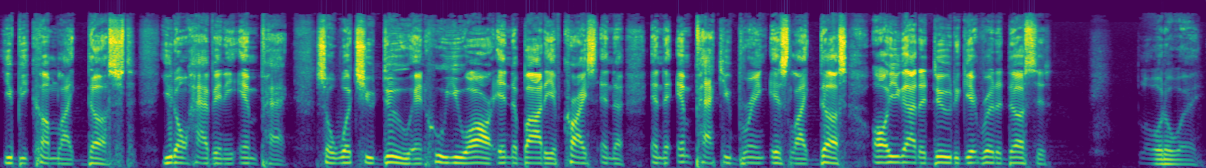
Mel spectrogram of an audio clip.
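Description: A man's voice: mid-range voice, fairly even intonation, normal speed, mellow, studio quality. A male pastor preaching a sermon with a preacher's rising cadence, often calling out "Amen" to the congregation. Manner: preacher cadence, rising to a sung, climbing delivery. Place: church sanctuary. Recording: long hall reverb.

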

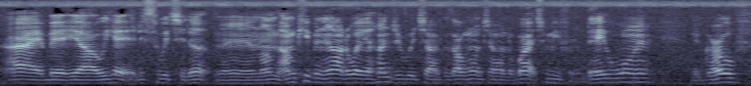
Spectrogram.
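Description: A young adult man from Georgia in the United States, an HVAC technician who vlogs, records outdoors by a house. His mid-range voice is steady, bright, and forceful at a moderate pace, and he talks casually and emphatically in slang, like a motivational vlogger. The audio is poor, with a little hiss or hum.

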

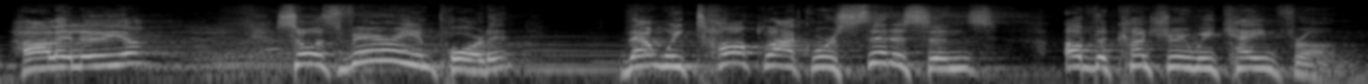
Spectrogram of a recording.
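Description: A man's voice: very high-pitched, sing-song, moderate pace, soft background music. A middle-aged man preaching a sermon to his congregation, repeating his phrases and calling for amens. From Texas. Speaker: pastor. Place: large church stage before a congregation.

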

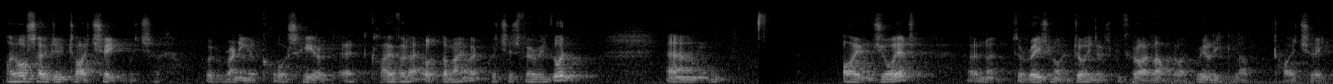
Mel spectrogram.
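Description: An older man in his sixties with a gravelly, earthy voice introduces himself plainly and earnestly. The room rings around him and a faint hiss sits under the recording. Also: on the low side, moderate pace, fairly bright tone, roomy sound, low-quality recording. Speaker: community centre member. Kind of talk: short on-camera introduction. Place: indoor room, plain wall.

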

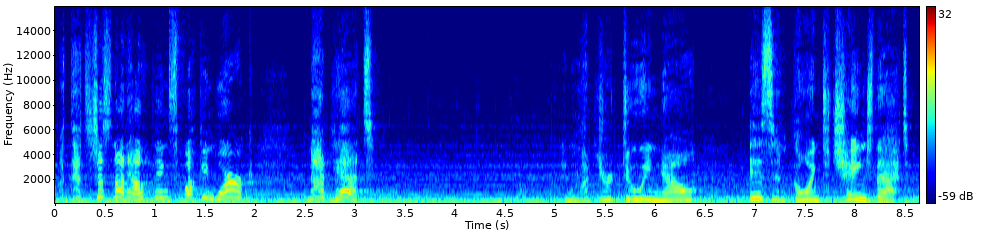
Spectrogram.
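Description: Teenage girl survivor, very high, tough, weary, impassioned, video game, loud score. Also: expressive, slow, pauses often, over music, heavily acted. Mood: frustrated, firm. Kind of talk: dramatic video game acting.

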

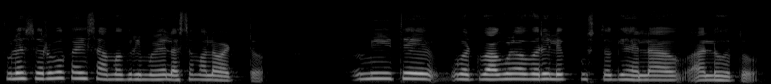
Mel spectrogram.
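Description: A woman's voice: a little high, steady tone, unhurried, dark tone, close to an everyday voice. A woman voicing a stammering, jittery young professor. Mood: nervous. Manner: stammering, timid. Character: stuttering nervous young male professor.

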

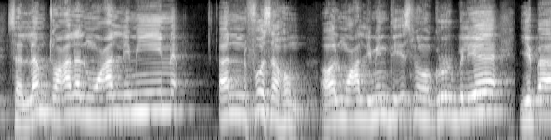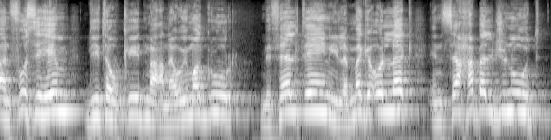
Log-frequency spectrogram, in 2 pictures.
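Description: A man speaking with an Egyptian accent, teaching a grammar lesson step by step and answering his own questions. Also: high-pitched. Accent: Egyptian Arabic.

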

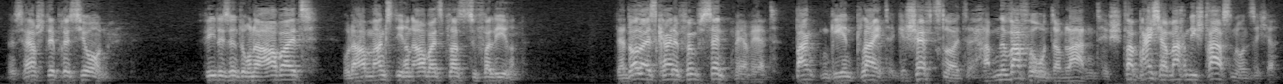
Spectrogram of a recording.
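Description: An actor playing a weary, furious news anchor who lectures his viewers on air and whips them into shouting, in a dubbed film drama. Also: on the high side, lively intonation, a little fast, full character voice. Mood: grim, brooding. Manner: builds from grim brooding to hoarse shouted commands. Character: weary middle-aged male TV anchor, furious and rousing.

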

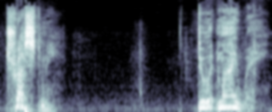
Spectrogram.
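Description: A calm, insistent God acted out by a preacher speaks low and coaxing in a sermon retelling. His male voice still sits fairly high, and each line comes soft and patient. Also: drawn-out words, husky, full character voice.

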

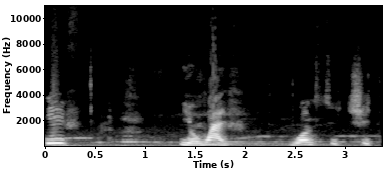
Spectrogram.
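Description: A man's voice: fairly high pitch, very animated, extremely slow, narrow, tinny audio, a little hiss or hum, heavily acted. A man in his thirties with a Nigerian, West African accent playing a sensible bystander giving emphatic advice in a comedy skit. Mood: firm, advising. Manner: emphatic, advising, repetitive. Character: sensible bystander counselling a jealous husband. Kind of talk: naturalistic comedy skit acting. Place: outdoors on a street.

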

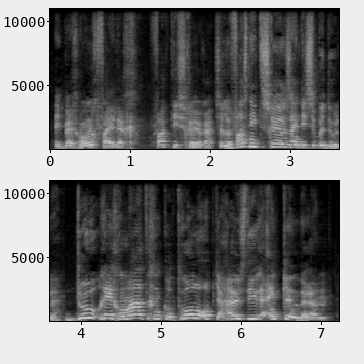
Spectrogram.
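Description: A young man with a Dutch accent, vlogging casually in a jokey, animated way and swearing often. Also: high-pitched, brisk, a little hiss or hum. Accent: Dutch (Netherlands). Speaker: YouTuber. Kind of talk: casual vlog. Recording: background music under the voice.

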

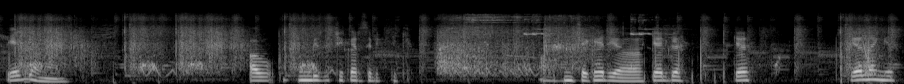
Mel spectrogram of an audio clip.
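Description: A woman doing casual gameplay commentary from her room, excitable and cursing at teammates. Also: on the low side. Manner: excitable, swears and shouts at teammates. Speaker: gaming YouTuber. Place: own room at home. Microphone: faulty desk microphone. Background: loud game music.

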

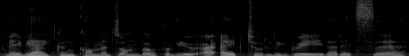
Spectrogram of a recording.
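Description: A woman's voice: fairly high pitch, steady tone, moderate pace, a little mellow, slight background noise. Middle-aged woman pondering on a panel. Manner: reflective, with frequent hesitations. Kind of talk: panel discussion. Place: large stage. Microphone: headset.

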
